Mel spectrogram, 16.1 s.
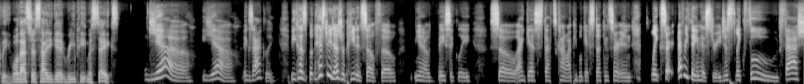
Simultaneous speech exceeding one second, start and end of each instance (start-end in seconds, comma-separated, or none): none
